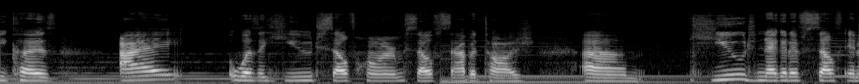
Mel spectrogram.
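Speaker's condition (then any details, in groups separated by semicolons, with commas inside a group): No condition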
